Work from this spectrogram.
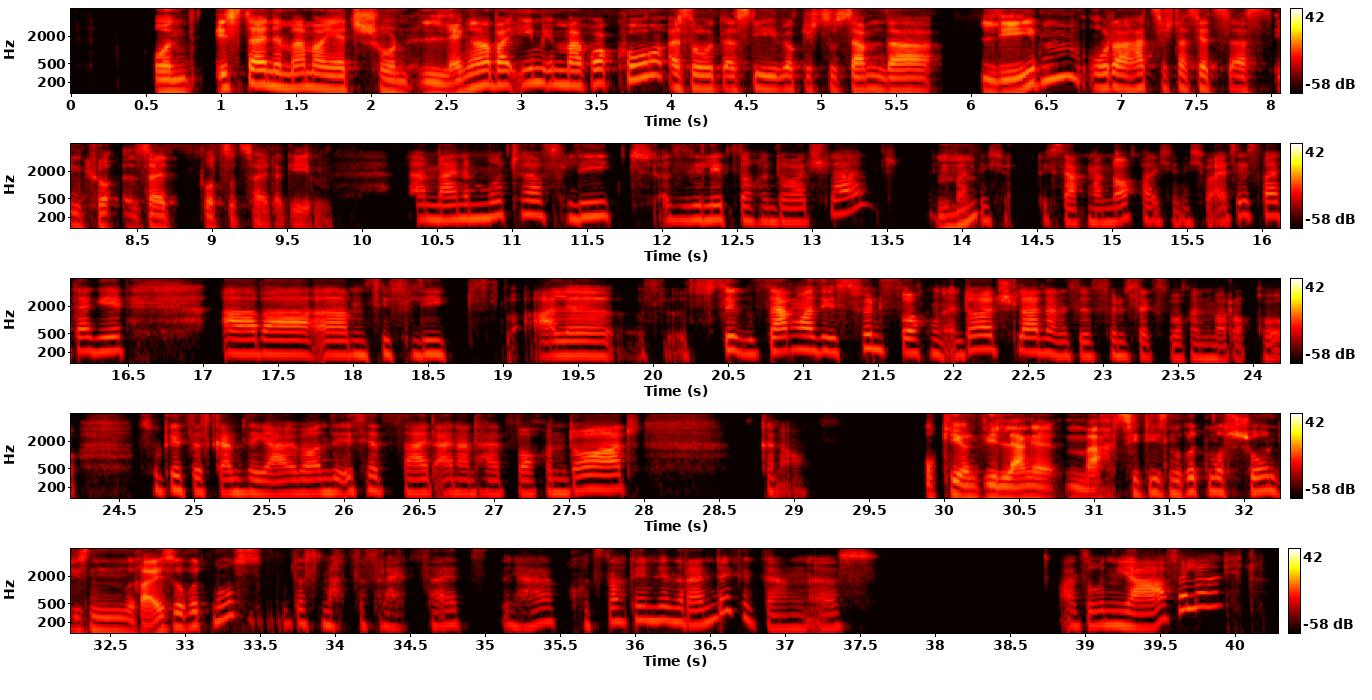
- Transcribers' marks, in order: other background noise
- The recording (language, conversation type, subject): German, advice, Wie finde ich ein passendes Geschenk für unterschiedliche Persönlichkeitstypen?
